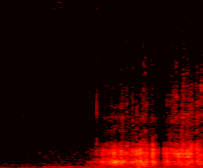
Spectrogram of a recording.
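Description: Near silence at first, then from about a second in a continuous scraping and rustling handling noise from hands and jacket sleeves working around the front brake caliper close to the microphone.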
